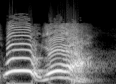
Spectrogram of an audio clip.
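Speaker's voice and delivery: loud high whoop of joy; whooping teen. Retold or imitated. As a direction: cheer like a reckless kid running a light. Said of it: "he goes".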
